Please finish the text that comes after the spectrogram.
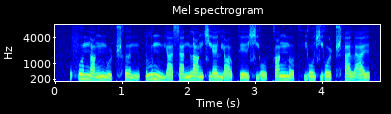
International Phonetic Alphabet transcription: fɤ˥n̪ɑ˧˥ŋ n̪u˨˩ʈ͡ʂʰə˥˩n | lʊ˥˩ŋmjä˨˩sa˧˥n lɑ˥ŋɕjɛ˥ljɑ˨˩ʊ̯ke˥˩ɪ̯ ɕjo˨˩ʊ̯ kɑ˥ŋn̪ɤ˨˩ t̪ʰjo˥˧ʊ̯ɕjo˥˧ʊ̯ʈ͡ʂʰä˥˩la˥ɪ̯

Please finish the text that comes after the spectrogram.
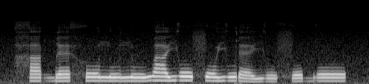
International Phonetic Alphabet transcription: ha˧ɡ͡bɛ˧ ho˦nu˧nu˧ wa˦jo˦fo˧ju˧ ɾɛ˨ju˨fo˨˦ bo˦

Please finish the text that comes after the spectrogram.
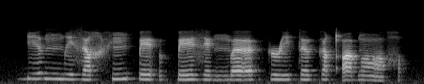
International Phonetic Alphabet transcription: ɠiə̯ ŋ͡mizɜχxĩ k͡peʔʊk͡pe zeŋ͡mɜ | kɹitə kəqʼɔɠɔ̃χ

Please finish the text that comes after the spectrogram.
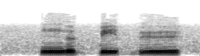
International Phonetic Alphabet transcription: ŋək͡pe ɓø

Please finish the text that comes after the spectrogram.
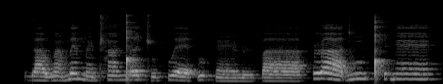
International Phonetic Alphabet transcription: ɡaː˨wã˨mɛ˦mɛ̃˨ ʈʰã˦ŋ͡ǃɜ˦ cu˨kʷɛː˦˨ʔu˦kɛ̃ː˨ ɳʉ˨paː˦ | ɭaː˦˨dũː˦ǃʰɪ˦ ɡɛ̃ː˦

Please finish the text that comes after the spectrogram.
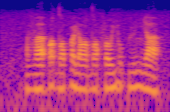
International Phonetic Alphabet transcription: vaʔu dˤɨpɵ jadˤifo jopʉ ɲa

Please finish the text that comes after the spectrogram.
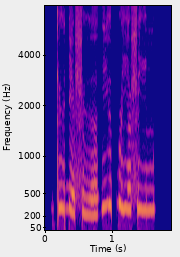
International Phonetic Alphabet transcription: ʈɨ˧ɗe˨˩˨ ʂɨ˨˩˨ə̯ | jɨ˦˥p̚ɹi˧ə̯ʂi˧m

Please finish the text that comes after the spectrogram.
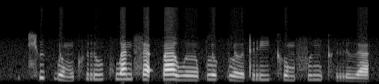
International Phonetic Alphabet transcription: t͡ɕʰɯ˥˩k̚lo˩˦m kʰruː˦˥kʰwa˥˩n sa˦˥ʔpaː˥˩wɤː˧ plo˦˥k̚plɤː˩˦triː˦˥kʰo˧m fɯ˥˩ŋkʰrɯ˨˩a̯

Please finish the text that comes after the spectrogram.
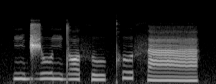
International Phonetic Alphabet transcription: nd͡ʒundɔθukʰu θa

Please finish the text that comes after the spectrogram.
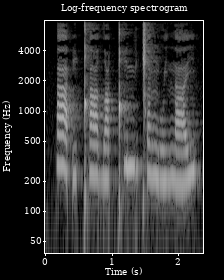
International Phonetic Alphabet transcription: aʔiǃʰaj dˤʊǃʰimʲɐǁɐ ŋuj naj

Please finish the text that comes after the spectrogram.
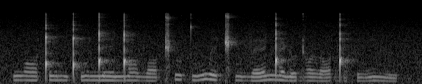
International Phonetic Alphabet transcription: wɔǃʉnǃʼu ŋ͡ǃeŋ͡ǃɔ vɔǁʰu t̪uweǁʰu vɛŋ͡ǃɛɳuɖɔ lɔɡ͡ǃəhʉ wʉ

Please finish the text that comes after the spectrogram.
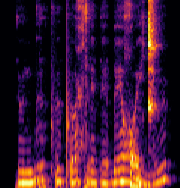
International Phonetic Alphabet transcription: ɾʉn bɨrpʼɨpʼɵħ rebɾeɓe ʁʷḛj d͡ʑʉ

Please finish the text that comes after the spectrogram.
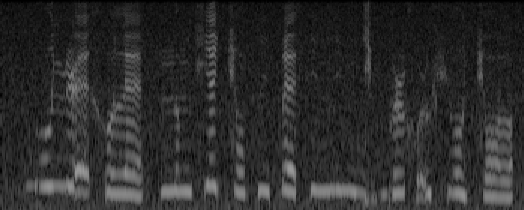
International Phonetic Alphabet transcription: ɡʱo˦ɲɭɛ̰˦ xʊ˨lɛ˨ | nʊ˨ŋçɛ˦co˨ pi˦ ɓɛ˦xi˦ ŋi˦ŋɟḭ˨ ɡʊ˦ɭxo̰˦ɭço˦˨co˨lˠ

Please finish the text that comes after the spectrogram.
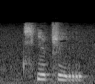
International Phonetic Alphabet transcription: t͡ɕʰiʈ͡ʂir

